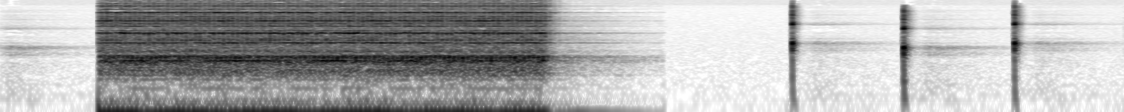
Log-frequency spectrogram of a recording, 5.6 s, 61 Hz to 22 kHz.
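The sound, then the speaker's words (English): A loud, continuous alarm clock bell rings for about two seconds at 6 o'clock to wake someone up and stops abruptly, followed by three quick, sharp ticks or clicks spaced apart in the quiet. “Time to wake up, time to wake up. It's 6 o'clock. I'm ringing to wake you up.”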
